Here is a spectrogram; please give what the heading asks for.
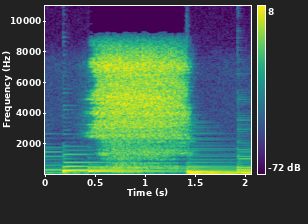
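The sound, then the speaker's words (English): A deep inhale during a guided breathing exercise: a long, airy hiss that swells and holds for about a second over steady, sustained background tones. “As we conclude our breath work together, let's take one final breath in”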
